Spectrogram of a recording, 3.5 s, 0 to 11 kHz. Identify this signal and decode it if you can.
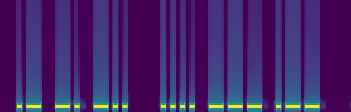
Morse code, heard as a keyed tone, about 25 wpm, 600 Hz. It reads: AND HOW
